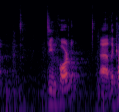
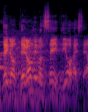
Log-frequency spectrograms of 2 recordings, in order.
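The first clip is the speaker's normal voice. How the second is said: louder and higher, pressing the point; emphatic, raised voice; 8 semitones higher, 9 dB louder than usual. Real, not acted. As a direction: build it up with force. Excited point about Ohio State.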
